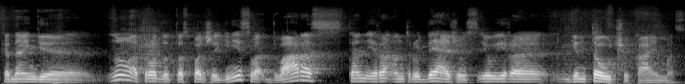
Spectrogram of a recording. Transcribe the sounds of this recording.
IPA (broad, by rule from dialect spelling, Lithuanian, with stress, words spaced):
kɐˈdɐŋʲɡʲɪ ˈnʊ ɐtˈroːdoː tɐs ˈpɐts ʒɐɪɡʲɪˈnʲiːs ˈʋɐ ˈdʋɑːrɐs tʲɛn iːˈrɐ ɐnt rʊˈbʲæʒʲɛʊs jɛʊ ˈiːrɐ ɡʲɪnˈtɐʊt͡ʃʲʊ ˈkɐɪmɐs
